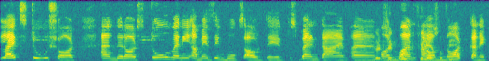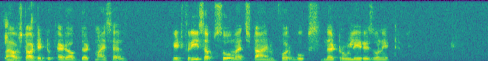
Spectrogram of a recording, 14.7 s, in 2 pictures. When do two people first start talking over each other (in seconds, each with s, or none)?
5.6 s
